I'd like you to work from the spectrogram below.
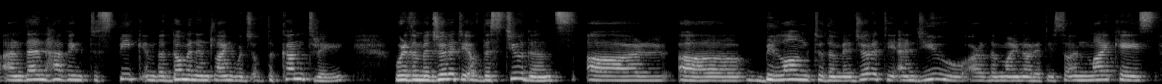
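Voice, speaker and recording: A woman lecturer whose first language is Arabic, speaking on a virtual panel, thoughtful, with many pauses and restarts. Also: medium pitch, a little mellow. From Palestinian citizen of Israel. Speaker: university lecturer. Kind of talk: panel discussion.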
